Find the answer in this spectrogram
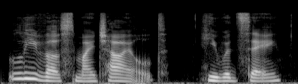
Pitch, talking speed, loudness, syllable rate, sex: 175 Hz, 140 wpm, -16 LUFS, 3.3 syllables/s, female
